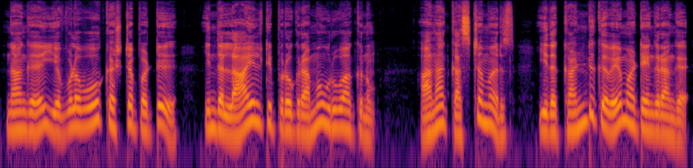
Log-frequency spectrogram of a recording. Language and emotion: Tamil, sad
